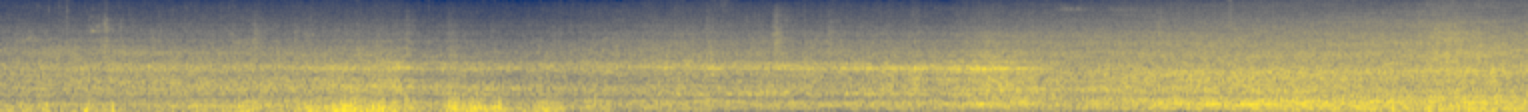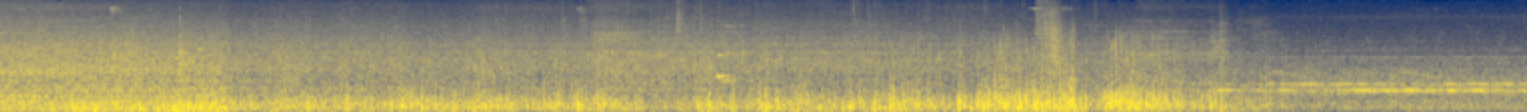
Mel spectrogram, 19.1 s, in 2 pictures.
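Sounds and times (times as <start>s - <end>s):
train wheels on rails: 0.0s - 19.0s
high squeal: 17.1s - 19.0s.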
